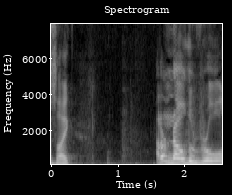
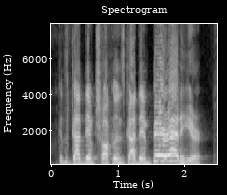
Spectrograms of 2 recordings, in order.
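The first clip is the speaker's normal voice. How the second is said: loud, angry rant. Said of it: "I'd fire them immediately".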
